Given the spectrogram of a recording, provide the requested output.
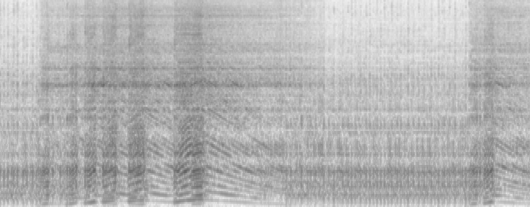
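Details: Homelite Big Red chainsaw, all original, started on the ground and warmed up, choke pushed in: catches and revs up and down cleanly with a crisp steady buzz, no stumbling or dying; runs normally.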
